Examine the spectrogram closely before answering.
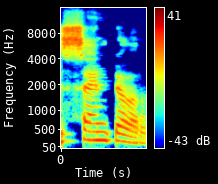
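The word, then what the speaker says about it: center: टी ई आर देखिए सेंटर क्या पढ़ा हमने सेंटर सी के ठीक बाद क्या आया है ई तो जब भी सी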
